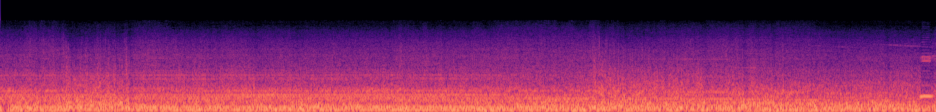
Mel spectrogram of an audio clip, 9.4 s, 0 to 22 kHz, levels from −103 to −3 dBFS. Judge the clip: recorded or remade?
recorded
